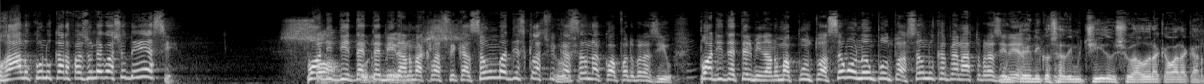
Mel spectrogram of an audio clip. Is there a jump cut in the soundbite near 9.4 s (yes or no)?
no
